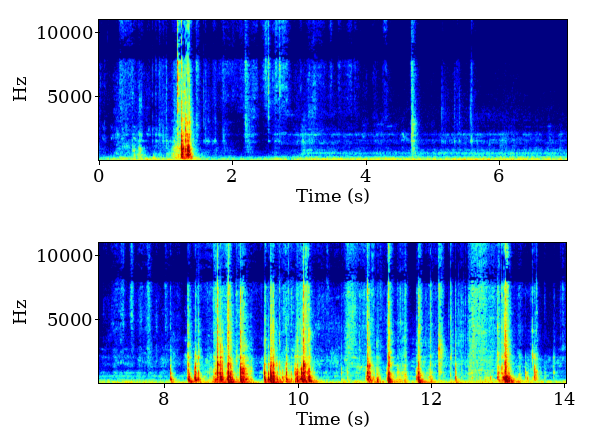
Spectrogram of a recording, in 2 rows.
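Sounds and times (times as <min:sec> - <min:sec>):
knocks on plastic case: 0:08.1 - 0:10.4.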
